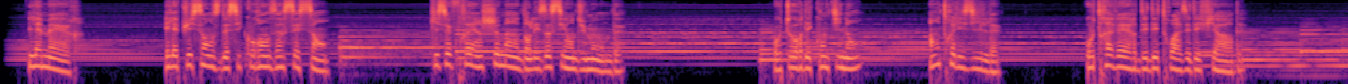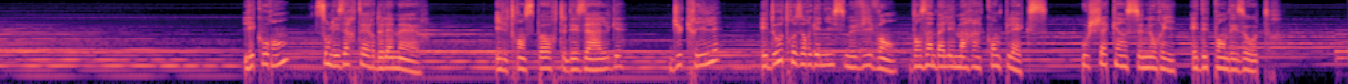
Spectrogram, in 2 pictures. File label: voice over iles feroes voix off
